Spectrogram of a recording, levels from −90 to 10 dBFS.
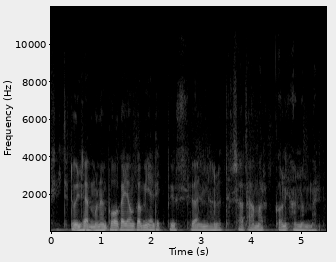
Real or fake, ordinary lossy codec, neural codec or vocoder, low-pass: real; none; none; 10.8 kHz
